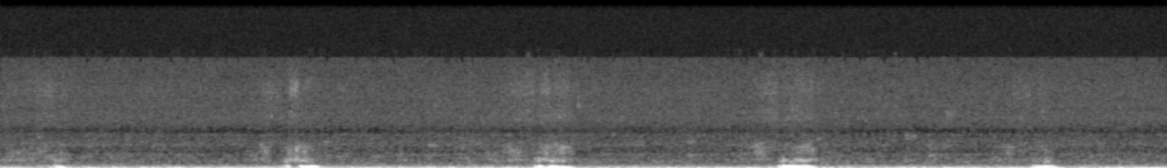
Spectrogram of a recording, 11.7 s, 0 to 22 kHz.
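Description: Regular low rattling snores on each breath in, about 24 a minute, over steady room hum.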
